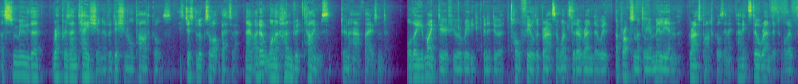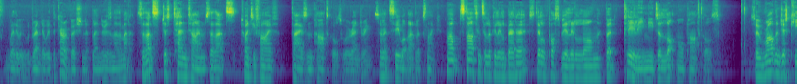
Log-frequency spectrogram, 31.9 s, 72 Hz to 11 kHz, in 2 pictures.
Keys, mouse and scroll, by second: 6.1 click, 9.9 KP_1, 10.4 KP_0, 11.7 KP_Enter, 20.6 scroll up 1, 23.4 click, 30.1 click.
